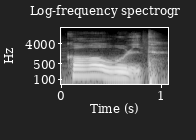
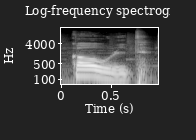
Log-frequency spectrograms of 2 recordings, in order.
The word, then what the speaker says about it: cold: frío o tener frío se pronuncia con una u después de la O Cold Cold y usaremos dos palabras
